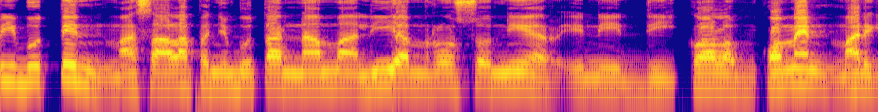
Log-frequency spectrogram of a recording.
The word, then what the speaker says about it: Rosenior: Ayah saya mengucapkan Rossonier dan itu adalah pelafalan yang benar, tapi selama saya dipanggil dengan hal-hal yang baik, apapun tidak masalah.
